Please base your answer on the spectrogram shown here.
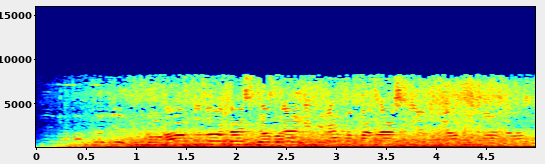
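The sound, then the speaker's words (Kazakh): Chinese buses idle and pass at a busy bus stop at the intersection of Tole bi and Furmanov streets, giving a loud, continuous engine rumble and traffic noise under a murmur of voices. “Қазірмен Төле би мен Фурманов көшесінің қиылысындағы аялдамада тұрмын. Бұл жерге басқа көліктермен қатар Қытай автобустары да тоқтайды екен.”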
